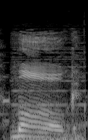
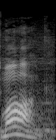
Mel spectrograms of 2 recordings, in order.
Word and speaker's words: Moog: And yes, it is pronounced Moog. Although I do somewhat prefer the original German pronunciation, which is Moog.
